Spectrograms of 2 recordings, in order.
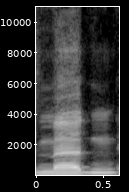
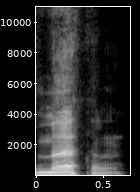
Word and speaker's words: Myrddin: And it isn't pronounced murden, even though it's spelled like that. It's pronounced mirth. The double D is apparently a sound.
